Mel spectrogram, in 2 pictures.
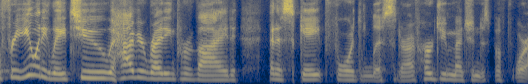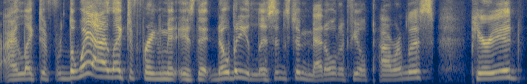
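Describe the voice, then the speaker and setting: A woman's voice: mid-range voice, no room sound. A woman host with a dry, close recording and a mid-range voice. She gushes and rambles a little as she asks her questions, and laughs often. Her tone is that of an eager fan in casual conversation. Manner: enthusiastic, giggly, rambling questions. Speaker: podcast host. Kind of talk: casual interview chat.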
